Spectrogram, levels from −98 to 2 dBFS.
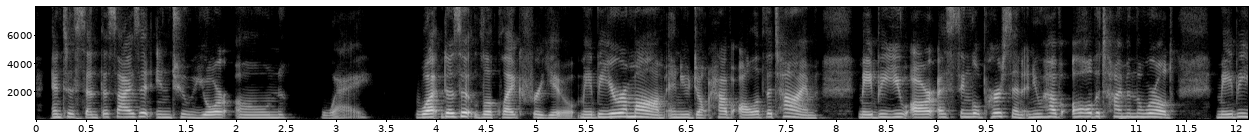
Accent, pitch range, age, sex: American, 200-235 Hz, 20-39, female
